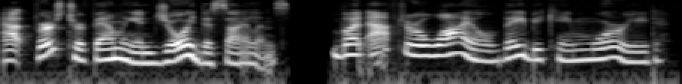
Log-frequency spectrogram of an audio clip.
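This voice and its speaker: A woman reading a children's picture book aloud, slow and expressive. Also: fairly low pitch. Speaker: children's storyteller.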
